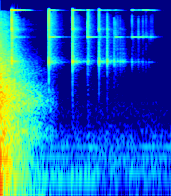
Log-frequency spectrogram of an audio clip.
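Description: The rap track's final hit dies away over about half a second, then about six faint, short, bright metallic chime-like tings ring out, the last one shortly before the end.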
